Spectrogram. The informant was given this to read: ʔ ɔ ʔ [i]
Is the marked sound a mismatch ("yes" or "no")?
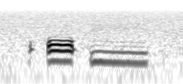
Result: no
